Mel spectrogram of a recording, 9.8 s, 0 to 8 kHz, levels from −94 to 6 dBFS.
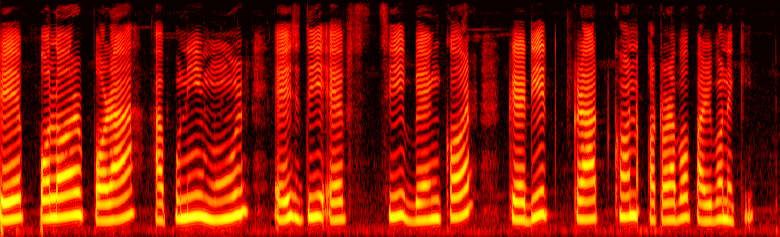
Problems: none marked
